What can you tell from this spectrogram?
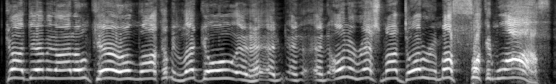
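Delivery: hammed-up yell down the phone at the sheriff, with a laugh breaking through; retold phone rant. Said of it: "screaming match with his phone".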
